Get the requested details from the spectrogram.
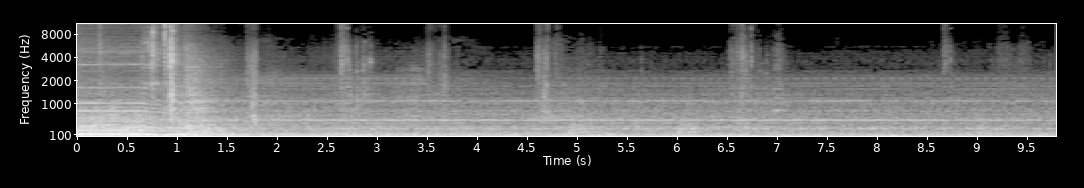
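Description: A machine hums low and steadily.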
